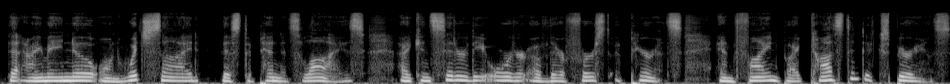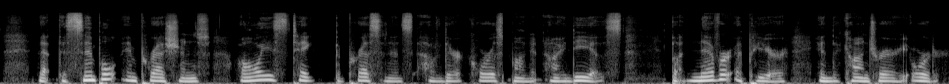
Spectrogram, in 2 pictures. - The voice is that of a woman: No, male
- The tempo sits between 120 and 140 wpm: Yes, slow, 135 wpm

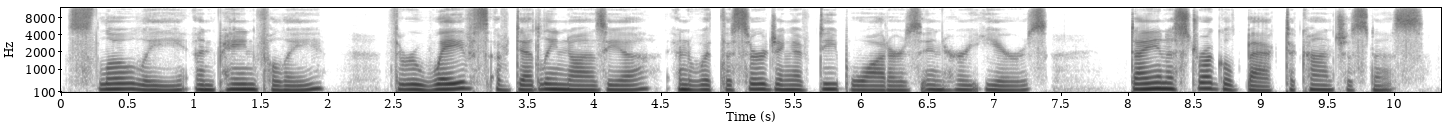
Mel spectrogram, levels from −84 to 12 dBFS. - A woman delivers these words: Yes, female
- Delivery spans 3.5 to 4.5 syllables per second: Yes, 4.0 syllables/s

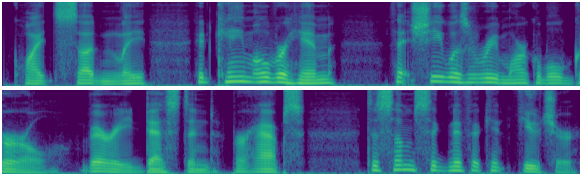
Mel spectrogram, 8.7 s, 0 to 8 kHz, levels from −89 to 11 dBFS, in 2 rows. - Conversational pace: No, slow, 120 wpm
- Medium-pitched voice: No, low, 110 Hz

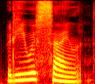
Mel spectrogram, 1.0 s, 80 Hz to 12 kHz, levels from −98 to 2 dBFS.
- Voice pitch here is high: Yes, high, 220 Hz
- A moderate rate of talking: No, fast, 250 wpm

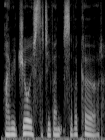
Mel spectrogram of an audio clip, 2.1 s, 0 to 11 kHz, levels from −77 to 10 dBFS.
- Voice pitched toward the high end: No, low, 135 Hz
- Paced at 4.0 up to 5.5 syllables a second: No, 5.7 syllables/s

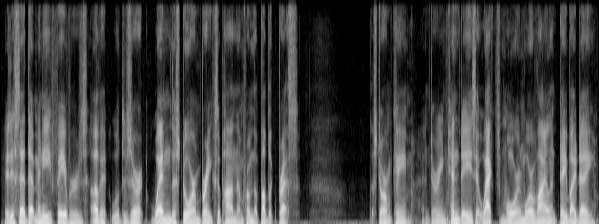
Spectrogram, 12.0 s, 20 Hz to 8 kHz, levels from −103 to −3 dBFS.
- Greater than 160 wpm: Yes, average, 180 wpm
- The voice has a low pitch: Yes, low, 100 Hz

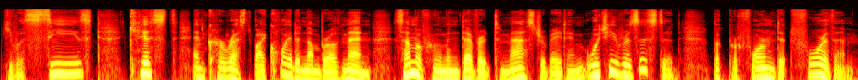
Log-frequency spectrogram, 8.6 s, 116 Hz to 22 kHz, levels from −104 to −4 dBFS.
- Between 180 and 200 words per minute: Yes, average, 190 wpm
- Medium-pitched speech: No, low, 125 Hz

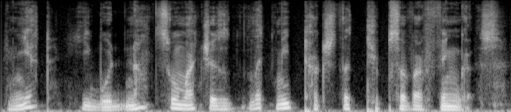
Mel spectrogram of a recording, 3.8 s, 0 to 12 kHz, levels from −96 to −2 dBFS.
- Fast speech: Yes, fast, 250 wpm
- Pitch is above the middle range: No, low, 105 Hz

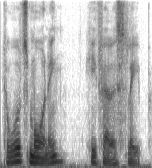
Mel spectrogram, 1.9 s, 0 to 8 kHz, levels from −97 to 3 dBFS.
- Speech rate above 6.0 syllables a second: No, 4.8 syllables/s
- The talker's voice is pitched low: Yes, very low, 95 Hz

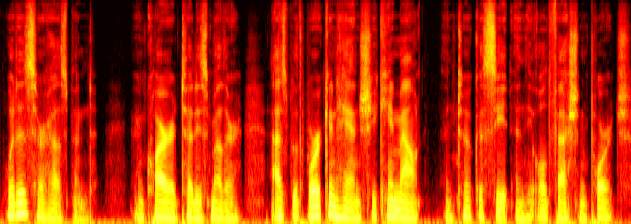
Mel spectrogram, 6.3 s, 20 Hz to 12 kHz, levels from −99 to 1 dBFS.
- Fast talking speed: Yes, fast, 220 wpm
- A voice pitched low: Yes, very low, 90 Hz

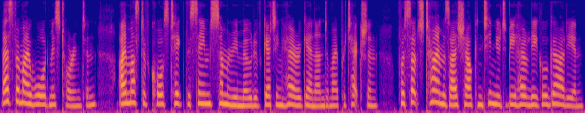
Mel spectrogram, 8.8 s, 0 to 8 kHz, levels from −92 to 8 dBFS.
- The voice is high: Yes, high, 230 Hz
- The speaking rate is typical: No, fast, 230 wpm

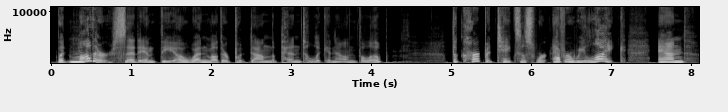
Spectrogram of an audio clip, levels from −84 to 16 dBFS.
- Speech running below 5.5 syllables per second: Yes, 5.0 syllables/s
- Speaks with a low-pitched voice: No, very high, 250 Hz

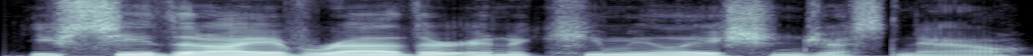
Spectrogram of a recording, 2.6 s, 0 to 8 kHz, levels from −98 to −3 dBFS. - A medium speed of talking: No, fast, 230 wpm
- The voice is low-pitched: Yes, low, 130 Hz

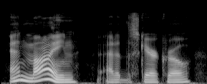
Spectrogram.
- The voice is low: Yes, low, 130 Hz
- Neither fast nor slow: Yes, average, 145 wpm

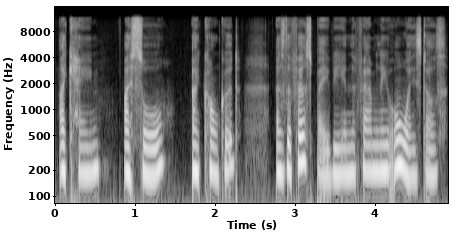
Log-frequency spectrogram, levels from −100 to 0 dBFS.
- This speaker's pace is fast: No, average, 185 wpm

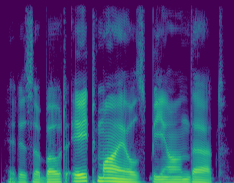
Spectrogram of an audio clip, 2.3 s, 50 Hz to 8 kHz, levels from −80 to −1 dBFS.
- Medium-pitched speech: No, low, 115 Hz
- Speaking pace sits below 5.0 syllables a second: Yes, 4.2 syllables/s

